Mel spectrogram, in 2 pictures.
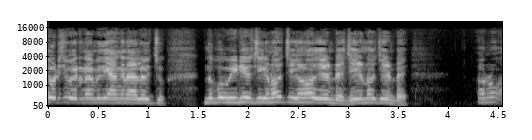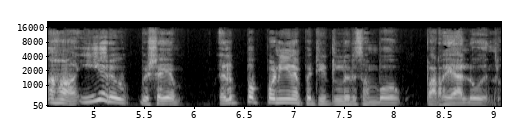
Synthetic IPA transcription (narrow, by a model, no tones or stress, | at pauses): oːɽit͡ɕːuʋɐɾunɳːɐmiðijɐɐŋːɐne̞aːlo̞ːit͡ɕːuinːip̬ːoʋiːɽijo̞ːt͡ɕejːɐɳoːt͡ɕe̞jːɐɳoːt͡ɕe̞jɐɳɖet͡ɕe̞jːɐɳoːt͡ɕe̞jːɐɳɖe | ɐprɐɳuɦaːiːo̞ɾuʋiʂɐjɐm | e̞ɭupːɐpːɐɳijine̞pːɐtːijiʈ̬ːuɭːɐo̞ɾusɐmbʱɐʋɐm | pɐrɐjaːlo̞ːe̞̰nːṵlːɐ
